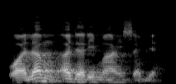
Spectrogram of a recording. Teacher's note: Mim mati bertemu hamzah ataupun alif Mim mati walam adri ma. Izhar izhar syafawi di situ hukumnya.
